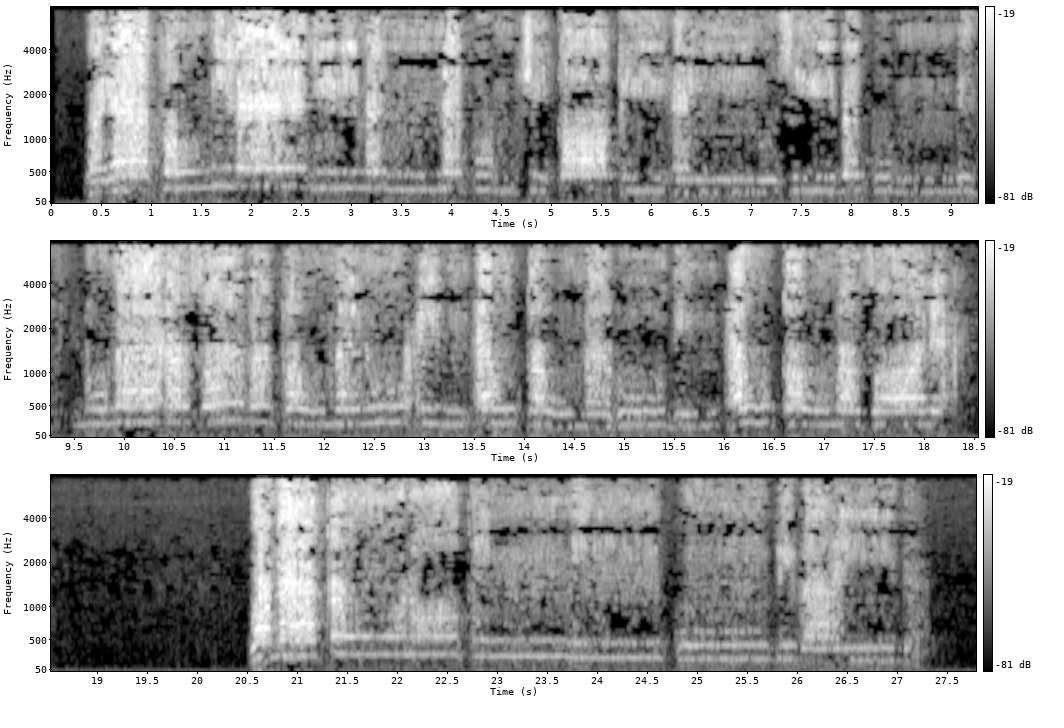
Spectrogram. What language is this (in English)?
Arabic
